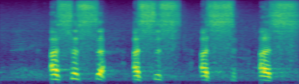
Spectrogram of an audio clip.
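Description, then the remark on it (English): A person imitates a snake's hiss with four breathy, sharp bursts in a steady rhythm, each with a short voiced onset before trailing into a bright hiss. “A serpent, right? Snakes.”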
